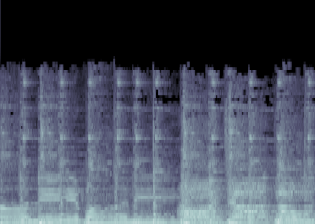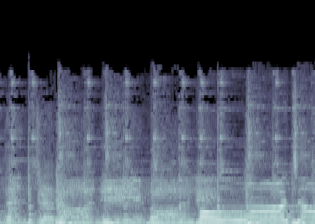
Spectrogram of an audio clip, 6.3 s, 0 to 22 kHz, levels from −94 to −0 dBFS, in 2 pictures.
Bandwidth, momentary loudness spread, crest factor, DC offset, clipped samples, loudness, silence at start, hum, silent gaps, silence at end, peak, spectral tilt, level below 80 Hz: 16 kHz; 6 LU; 16 dB; under 0.1%; under 0.1%; -20 LUFS; 0 s; none; none; 0 s; -4 dBFS; -4.5 dB/octave; -34 dBFS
